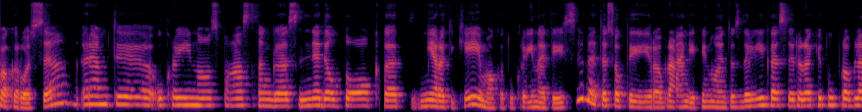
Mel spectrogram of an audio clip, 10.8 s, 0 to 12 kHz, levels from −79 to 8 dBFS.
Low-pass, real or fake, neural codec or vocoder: 10.8 kHz; real; none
